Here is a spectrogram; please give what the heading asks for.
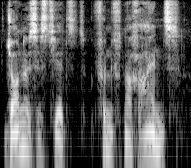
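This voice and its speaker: A timid young female ballet dancer speaks politely but firmly, her voice lifted above the reader's low register, as a man puts her on for an audiobook. The tone stays husky and dry. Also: measured pace, a little mellow, no echo. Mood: hesitant. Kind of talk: audiobook character voice.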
